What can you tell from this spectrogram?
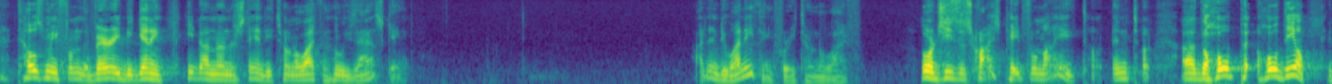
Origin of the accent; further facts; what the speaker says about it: Irondequoit, New York, United States; There were kids, we grew up in Irondequoit, and there were some kids down the street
